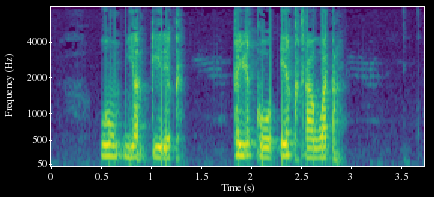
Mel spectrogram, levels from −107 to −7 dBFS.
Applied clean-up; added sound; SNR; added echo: none; none; none; none.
